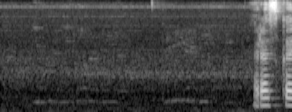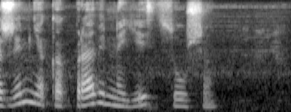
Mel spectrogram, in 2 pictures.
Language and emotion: Russian, neutral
